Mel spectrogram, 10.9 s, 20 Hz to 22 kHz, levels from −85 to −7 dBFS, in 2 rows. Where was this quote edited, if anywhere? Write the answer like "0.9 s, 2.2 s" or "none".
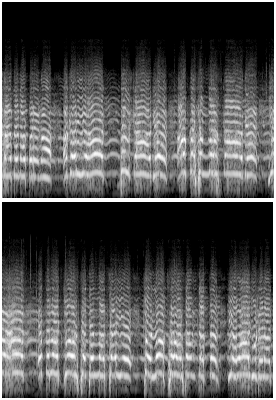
none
